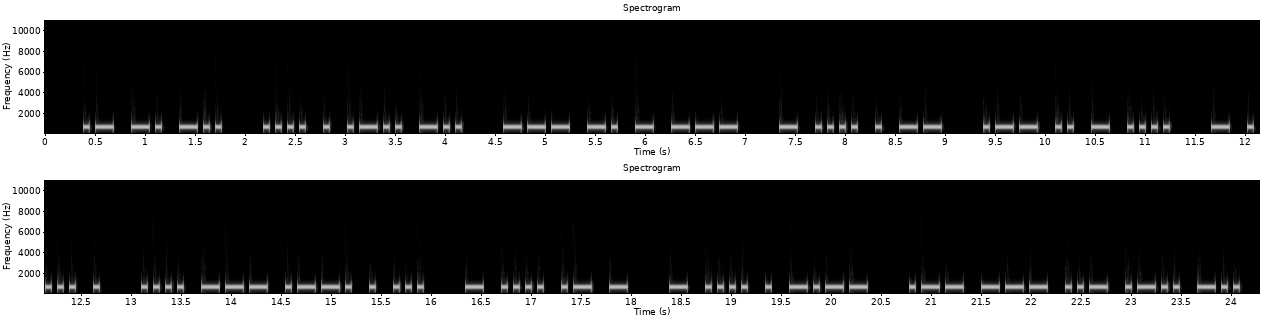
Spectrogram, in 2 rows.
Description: Morse code, heard as a keyed tone, about 20 wpm, 700 Hz. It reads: AND HELD ONTO THEM WITH THE HOPES THAT THEY WOULD
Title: Sentences with 9-Word Phrases - 20wpm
